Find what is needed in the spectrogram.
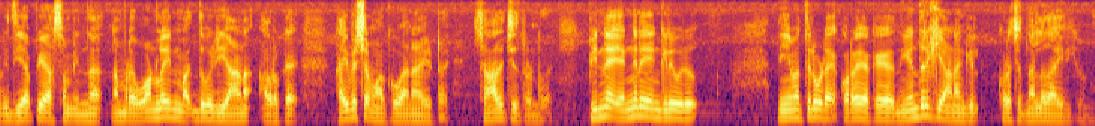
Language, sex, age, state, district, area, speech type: Malayalam, male, 45-60, Kerala, Kottayam, urban, spontaneous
